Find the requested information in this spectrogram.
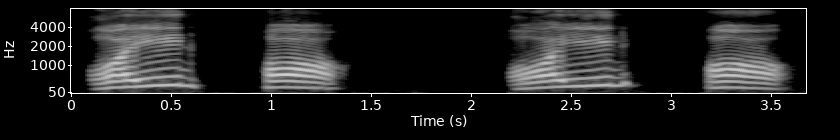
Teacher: দেখেন গইন, গইন করলে একটা গড়গড়ার মতন আওয়াজ আসছে না, ভিতর থেকে বার হচ্ছে। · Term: গইন খ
